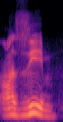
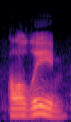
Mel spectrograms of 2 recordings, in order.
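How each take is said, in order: First: The middle consonant is a plain light z. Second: The middle consonant is a thick, heavy th-like sound. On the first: The speaker calls it wrong. "sering dibaca makhrajnya ini sebagai makhraj zai ... Jangan dibaca azim" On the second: The speaker calls it right. "makhrajnya sama dengan zal ... tapi dia tebal ... tapi dibaca azim"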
